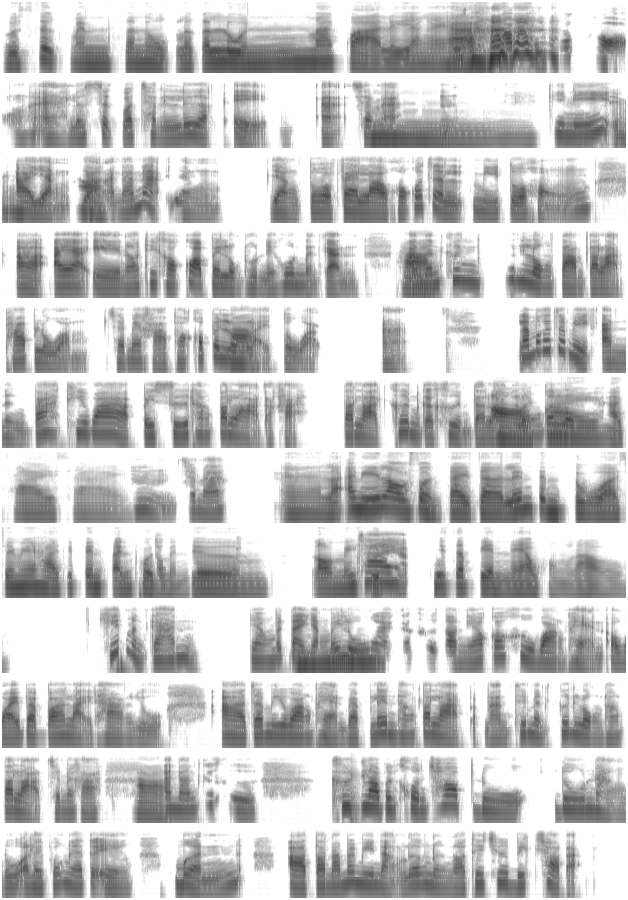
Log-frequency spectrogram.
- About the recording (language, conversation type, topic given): Thai, podcast, ถ้าคุณเริ่มเล่นหรือสร้างอะไรใหม่ๆ ได้ตั้งแต่วันนี้ คุณจะเลือกทำอะไร?
- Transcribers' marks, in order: laugh; tapping; other noise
